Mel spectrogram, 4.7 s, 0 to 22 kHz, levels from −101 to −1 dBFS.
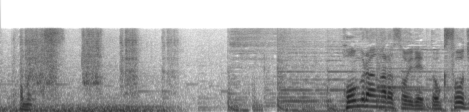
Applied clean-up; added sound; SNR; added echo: none; Alarm; 19 dB; none.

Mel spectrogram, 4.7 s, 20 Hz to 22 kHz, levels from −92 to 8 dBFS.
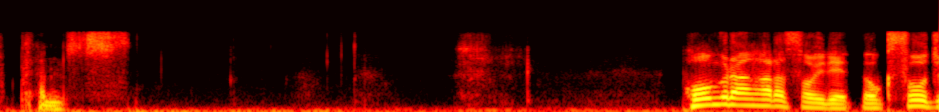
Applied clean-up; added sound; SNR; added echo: neural diffusion model UNIVERSE++.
